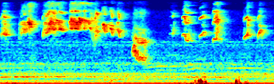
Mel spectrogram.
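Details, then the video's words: Long-tailed shrike (cendet) singing vigorously, a varied jumble of warbled high notes, a falling slurred call, and scratchy chips, with low thumping sounds and a steady background hum. "ocehan burung cendet gacor banget!!!"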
